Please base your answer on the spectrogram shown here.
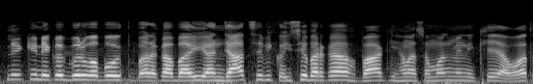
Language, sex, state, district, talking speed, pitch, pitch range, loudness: Hindi, male, Bihar, East Champaran, 215 wpm, 185 Hz, 175-210 Hz, -15 LUFS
